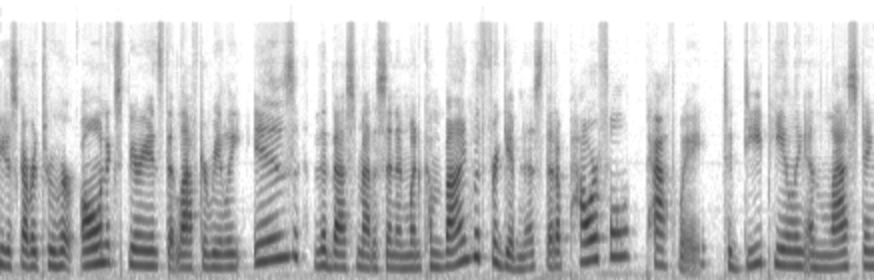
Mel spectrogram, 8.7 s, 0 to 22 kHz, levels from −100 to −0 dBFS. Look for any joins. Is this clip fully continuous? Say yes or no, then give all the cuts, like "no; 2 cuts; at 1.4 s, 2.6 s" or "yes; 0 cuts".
no; 1 cut; at 3.1 s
